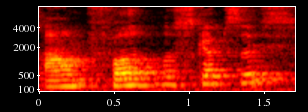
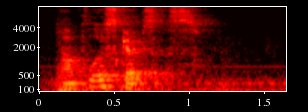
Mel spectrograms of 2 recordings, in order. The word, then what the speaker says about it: Omphaloskepsis: Omphaloscepsis. Can that also be pronounced omphaloscepsis? It can. It would be wrong. Omphaloscepsis.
